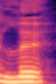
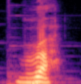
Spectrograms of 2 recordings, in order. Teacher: 이 혀를 목구멍 쪽으로 구부려서 입천장에 닿지 않도록 구부려서 나는 르 소리는 이 R 소리입니다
